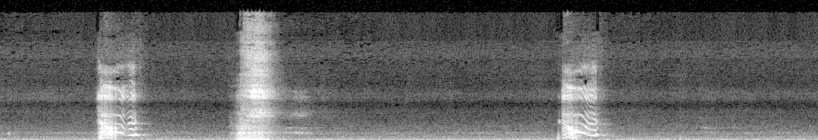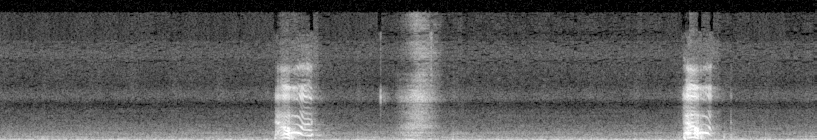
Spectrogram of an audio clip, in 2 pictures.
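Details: Six short, abrupt breathy catches over about eight seconds in a quiet room from a newborn baby, hiccuping for about a minute, eyes looking sideways while hiccuping; hiccups.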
